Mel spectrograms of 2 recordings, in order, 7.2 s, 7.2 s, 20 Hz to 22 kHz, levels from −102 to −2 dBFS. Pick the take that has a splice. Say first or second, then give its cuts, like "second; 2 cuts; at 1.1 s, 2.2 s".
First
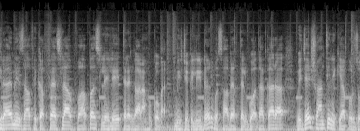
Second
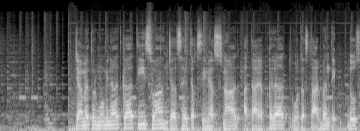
second; 1 cut; at 1.0 s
